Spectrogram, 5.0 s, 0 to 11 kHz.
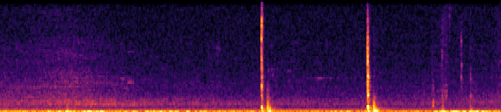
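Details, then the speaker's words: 1985 Mazda 929 (HB coupe), revived after 10 years on a farm; at steady idle, factory electronic adjustable suspension switched to soft then hard gives two sharp clicks about a second apart: normal suspension actuator click. "but you should hear the relay click when i go too soft i don't know if you heard that dunk and then i've got a hard"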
